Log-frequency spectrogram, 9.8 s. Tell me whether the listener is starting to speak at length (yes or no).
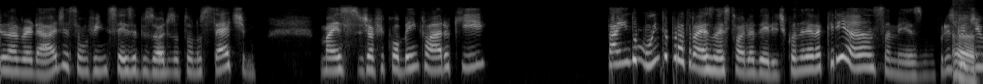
no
